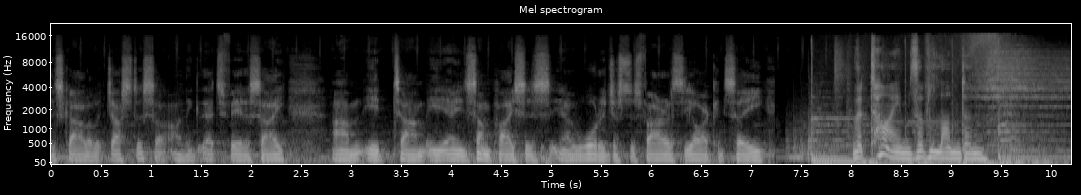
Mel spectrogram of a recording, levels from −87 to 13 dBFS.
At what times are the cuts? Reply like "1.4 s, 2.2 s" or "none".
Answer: 7.3 s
